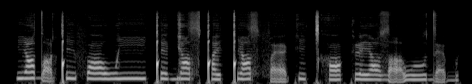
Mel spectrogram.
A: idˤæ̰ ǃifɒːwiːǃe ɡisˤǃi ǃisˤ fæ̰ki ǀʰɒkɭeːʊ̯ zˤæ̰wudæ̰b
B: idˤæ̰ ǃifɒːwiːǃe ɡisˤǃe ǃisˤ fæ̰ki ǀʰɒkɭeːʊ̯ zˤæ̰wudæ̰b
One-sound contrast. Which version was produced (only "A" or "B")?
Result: B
